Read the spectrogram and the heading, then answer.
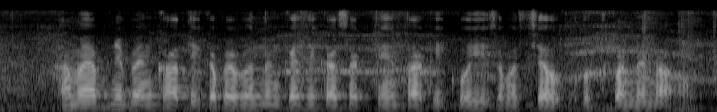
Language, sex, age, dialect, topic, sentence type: Hindi, male, 18-24, Awadhi Bundeli, banking, question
